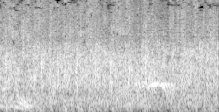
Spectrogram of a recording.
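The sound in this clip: Audience applause, dense and steady from start to finish, with a continuous wash of crowd clapping at an even loudness.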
